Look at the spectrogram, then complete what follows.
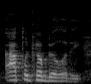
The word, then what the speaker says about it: applicability: pronounce it applicability applicability pronounced on the first syllable so applicability Chuck I think I'm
